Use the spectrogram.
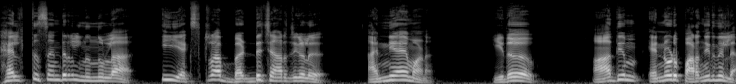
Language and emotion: Malayalam, angry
